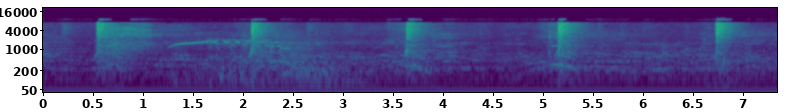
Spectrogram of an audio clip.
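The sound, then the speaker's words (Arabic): A horse whinnies once amid five sharp, evenly spaced whip-like cracks as horses are driven to bolt, all over a steady rumbling background. “الخيول جريت.”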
